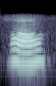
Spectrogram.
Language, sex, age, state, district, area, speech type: Marathi, female, 30-45, Maharashtra, Nagpur, urban, conversation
